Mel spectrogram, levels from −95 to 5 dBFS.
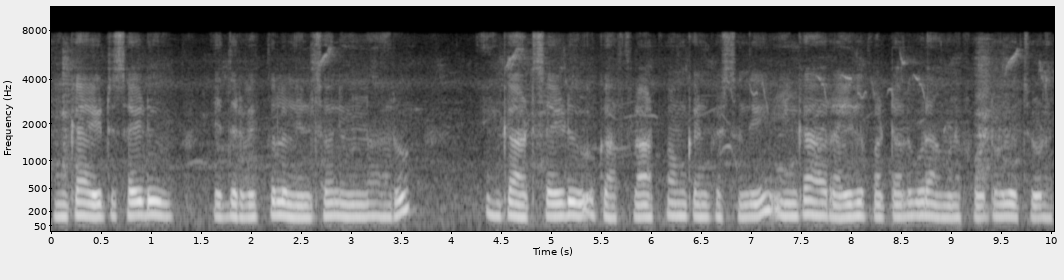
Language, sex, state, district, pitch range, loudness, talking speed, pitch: Telugu, male, Telangana, Karimnagar, 140-150 Hz, -15 LUFS, 125 wpm, 145 Hz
